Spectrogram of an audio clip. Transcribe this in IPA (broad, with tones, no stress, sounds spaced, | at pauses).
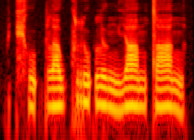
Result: t͡ɕʰ u˨˩ ʔ p l a˦˥ w k r u˥˩ ʔ l ɯ˨˩ ŋ j a˧ m t a˥˩ n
